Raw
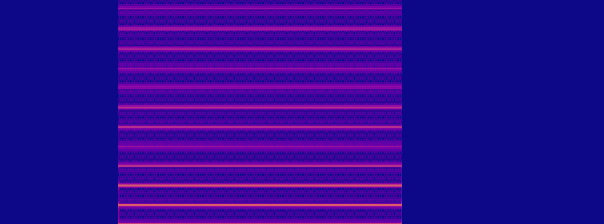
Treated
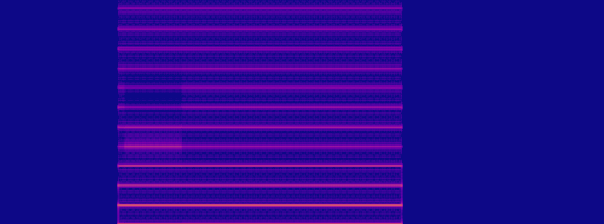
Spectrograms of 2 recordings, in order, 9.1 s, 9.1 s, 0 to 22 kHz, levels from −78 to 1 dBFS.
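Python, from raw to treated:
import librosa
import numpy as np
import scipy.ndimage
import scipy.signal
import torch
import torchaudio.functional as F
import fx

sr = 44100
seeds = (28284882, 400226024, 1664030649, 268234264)

y = fx.robotise(x, sr, hz=94.3)
y = fx.graphic_eq_31(y, sr, hz=(160, 8000, 12500), db=(-9, 8, -6), at=(1.87, 2.73))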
